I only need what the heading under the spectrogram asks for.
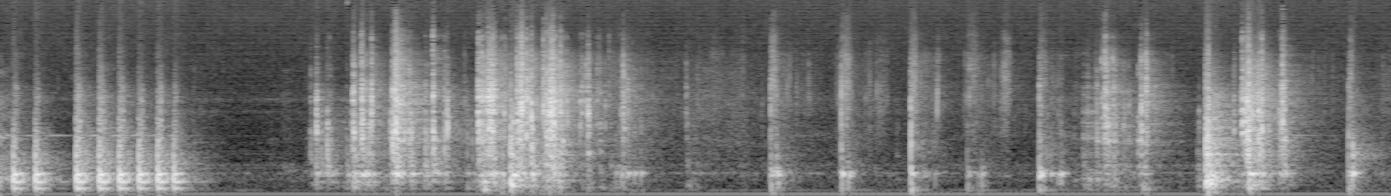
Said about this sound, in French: Le directeur frappe à une porte et entre.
